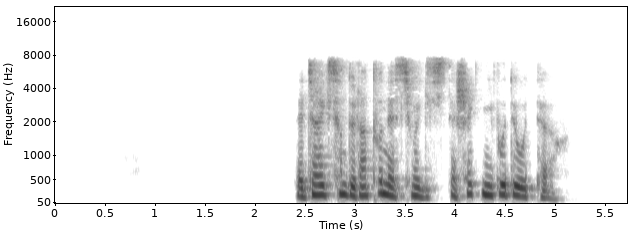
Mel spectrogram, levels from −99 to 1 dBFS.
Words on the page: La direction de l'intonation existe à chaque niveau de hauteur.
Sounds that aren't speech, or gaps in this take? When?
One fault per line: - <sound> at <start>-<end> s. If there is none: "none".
none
